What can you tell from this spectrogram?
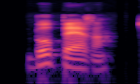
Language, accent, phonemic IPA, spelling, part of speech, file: French, France, /bo.pɛʁ/, beaux-pères, noun, LL-Q150 (fra)-beaux-pères.wav
- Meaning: plural of beau-père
